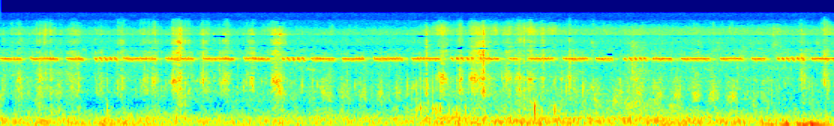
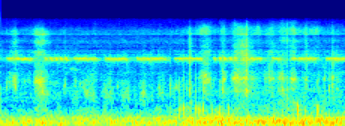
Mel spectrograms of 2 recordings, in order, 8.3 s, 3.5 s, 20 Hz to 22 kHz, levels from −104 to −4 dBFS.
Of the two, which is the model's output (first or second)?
second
